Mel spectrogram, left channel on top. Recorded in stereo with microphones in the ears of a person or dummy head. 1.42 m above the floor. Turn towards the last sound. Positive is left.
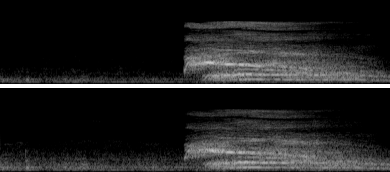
turn(degrees=85)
